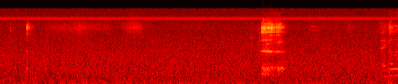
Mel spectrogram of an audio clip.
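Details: Burping: one short, throaty burst over steady background hiss, a single quick burp.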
